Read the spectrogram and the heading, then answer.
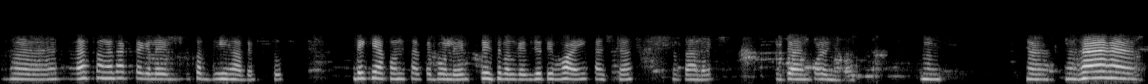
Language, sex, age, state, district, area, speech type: Bengali, female, 30-45, West Bengal, Murshidabad, rural, conversation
